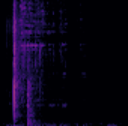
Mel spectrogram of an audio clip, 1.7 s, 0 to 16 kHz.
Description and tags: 1 light, high pitch beer bottle smash, hammer, liquid-filled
